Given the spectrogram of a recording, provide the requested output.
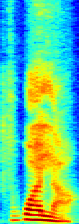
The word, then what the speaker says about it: voilà: When the accent grave is on the A, it's the pronunciation doesn't change. You still pronounce A. A. Voilà.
